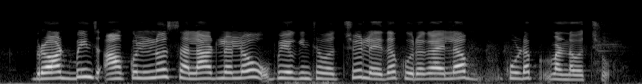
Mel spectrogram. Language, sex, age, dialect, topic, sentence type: Telugu, male, 56-60, Telangana, agriculture, statement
